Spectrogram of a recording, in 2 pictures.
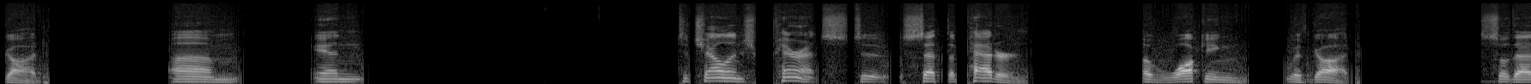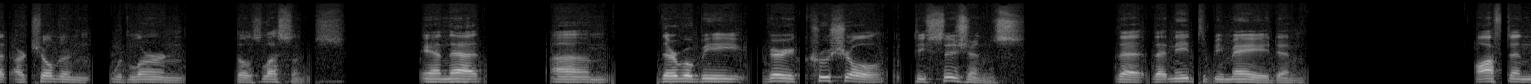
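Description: From start to finish the sound carries a grainy, rasping distortion that rises and falls with the signal, the mark of low bit depth without dither. The likely cause is rounding to very few amplitude steps, which fits roughly 6-bit resolution, leaving an error floor around 20 dB below the signal. On a waveform, quiet passages show visible staircase steps. A spectrogram shows broadband grit that tracks the signal and vanishes in near-silence.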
